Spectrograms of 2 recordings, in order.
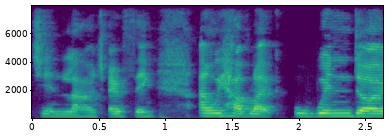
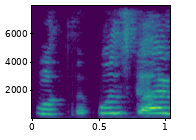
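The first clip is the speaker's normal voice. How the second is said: put-on high, softer child-like bewilderment; confused kids; 12 semitones higher, 6 dB quieter than usual. Host imitating kids woken by the alarm, high confused voice. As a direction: voice startled kids in a high, small voice.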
